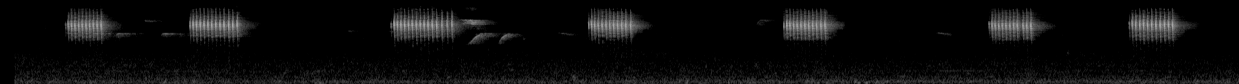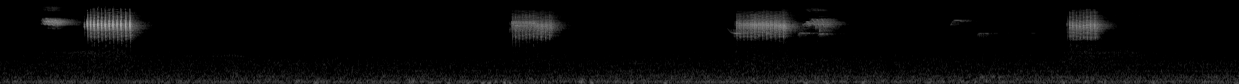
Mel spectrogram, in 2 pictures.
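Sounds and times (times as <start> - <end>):
soft low hiss: 0.2 - 24.7
faint higher chirps: 0.5 - 2.7, 3.5 - 12.1, 12.7 - 14.9, 16.8 - 18.2, 19.7 - 24.7
Eurasian wren calls: 0.6 - 2.6, 3.9 - 6.7, 7.5 - 8.5, 9.3 - 10.6, 11.2 - 12.0, 12.8 - 14.1, 17.5 - 18.2, 19.7 - 21.0, 21.9 - 23.9.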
